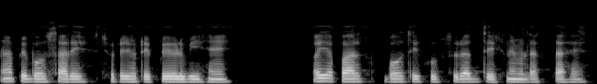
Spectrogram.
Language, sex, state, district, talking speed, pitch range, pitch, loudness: Hindi, male, Bihar, Jamui, 180 wpm, 120-130 Hz, 125 Hz, -19 LUFS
